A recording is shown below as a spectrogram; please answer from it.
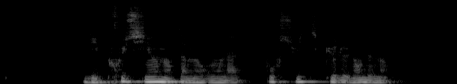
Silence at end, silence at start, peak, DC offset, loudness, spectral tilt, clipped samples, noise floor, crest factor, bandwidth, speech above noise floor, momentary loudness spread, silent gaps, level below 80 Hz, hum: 0.65 s; 0.85 s; -20 dBFS; under 0.1%; -38 LUFS; -6.5 dB/octave; under 0.1%; -79 dBFS; 18 dB; 15.5 kHz; 43 dB; 16 LU; none; -66 dBFS; none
